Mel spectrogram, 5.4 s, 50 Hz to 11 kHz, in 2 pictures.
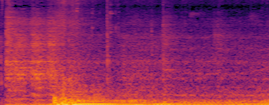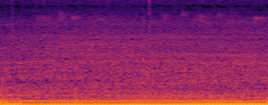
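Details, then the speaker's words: Honda K20A3 with RBC intake manifold, idle control valve temporarily blocked with cardboard gasket and idle screw set to about 1000 rpm: after a blip, smooth steady low rumble at idle, good throttle response; O2 downstream and EVAP lights on. "it runs pretty smooth [Music] it has really good throttle response"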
